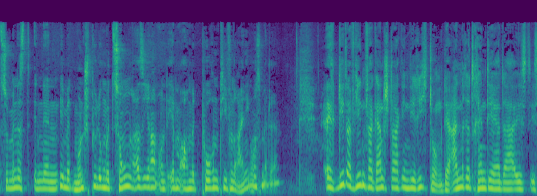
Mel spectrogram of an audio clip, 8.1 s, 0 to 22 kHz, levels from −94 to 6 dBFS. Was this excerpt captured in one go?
no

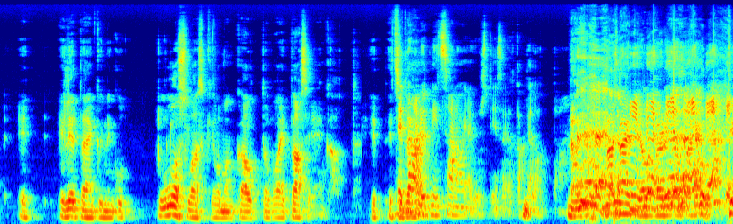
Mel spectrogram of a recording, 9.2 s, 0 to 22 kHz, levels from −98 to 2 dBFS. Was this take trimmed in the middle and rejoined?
yes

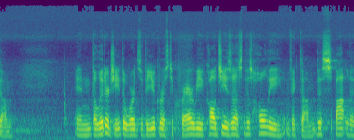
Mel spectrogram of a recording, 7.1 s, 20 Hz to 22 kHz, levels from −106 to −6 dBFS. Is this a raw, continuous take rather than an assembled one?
yes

